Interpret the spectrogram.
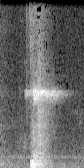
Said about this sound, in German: Rums. So klingt das, wenn eine Katze von irgendwo runterspringt.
